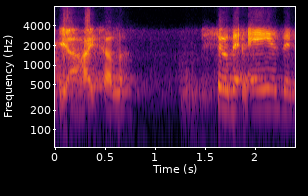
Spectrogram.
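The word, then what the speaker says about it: Hietala: Yeah, Hitella. So, the A is an E. Um, it's it's H I E T A L A. Okay. So, the first A is pronounced like an E.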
